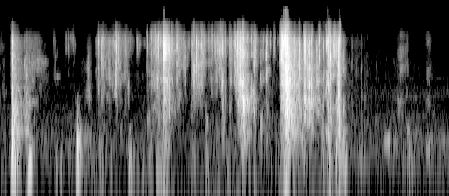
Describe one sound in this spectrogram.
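A foil card pack wrapper crinkles as it is torn open.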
